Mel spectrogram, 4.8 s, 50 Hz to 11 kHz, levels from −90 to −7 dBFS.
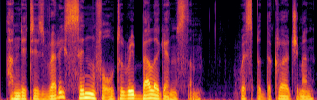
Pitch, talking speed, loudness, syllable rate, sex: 100 Hz, 150 wpm, -17 LUFS, 5.1 syllables/s, male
